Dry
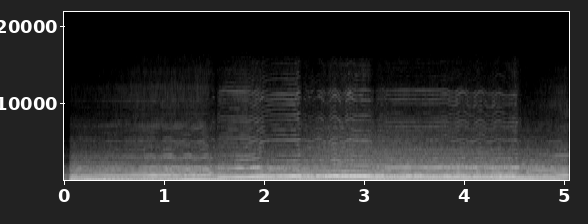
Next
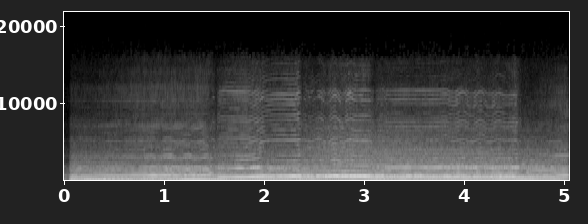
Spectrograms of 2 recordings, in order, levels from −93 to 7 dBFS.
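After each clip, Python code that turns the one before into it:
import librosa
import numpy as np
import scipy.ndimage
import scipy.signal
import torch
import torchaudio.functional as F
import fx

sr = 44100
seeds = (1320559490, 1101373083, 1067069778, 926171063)

y = fx.high_shelf(x, sr, hz=2700.0, db=10.5)
y = F.gain(torch.from_numpy(y), 2.5).numpy()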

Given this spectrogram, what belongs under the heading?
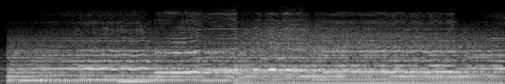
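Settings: y = x + 0.73 * np.pad(x, (int(5.5 * sr / 1000.0), 0))[:len(x)]
y = F.gain(torch.from_numpy(y), 3.5).numpy()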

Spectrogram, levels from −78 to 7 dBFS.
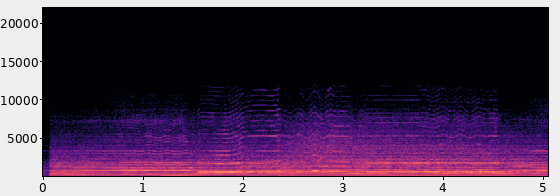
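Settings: y = scipy.signal.sosfilt(scipy.signal.butter(4, 8000.0, 'lowpass', fs=sr, output='sos'), x)
y = fx.low_shelf(y, sr, hz=450.0, db=-9.0)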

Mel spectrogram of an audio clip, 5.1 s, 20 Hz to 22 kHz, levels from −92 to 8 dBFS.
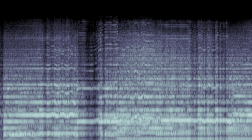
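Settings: y = x + 0.83 * np.pad(x, (int(3.7 * sr / 1000.0), 0))[:len(x)]
y = fx.over_compress(y, sr, threshold_db=-18.0, ratio=-0.5)
y = F.gain(torch.from_numpy(y), 4.0).numpy()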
